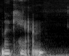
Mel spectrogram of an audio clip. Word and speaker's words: McCann: double checked that um I believe the the parents pronounce it Macan mhm so approaching the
